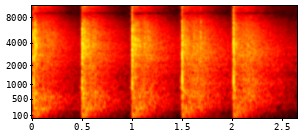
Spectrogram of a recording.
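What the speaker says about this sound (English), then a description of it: "now you'll hear when it starts to sound like a solid thud that it is bottomed out" Five heavy, evenly spaced thuds of a dead blow hammer striking a 32mm socket during a Toyota/Lexus V8 cam gear reseal, about two per second, each dull and solid, with no voices.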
